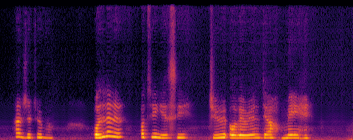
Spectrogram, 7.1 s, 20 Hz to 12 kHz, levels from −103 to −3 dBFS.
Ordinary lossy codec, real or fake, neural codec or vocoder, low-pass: none; fake; codec, 24 kHz, 0.5 kbps, DualCodec; none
